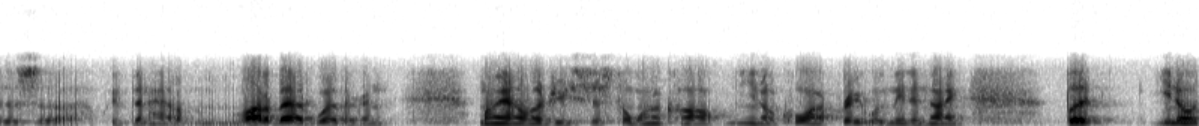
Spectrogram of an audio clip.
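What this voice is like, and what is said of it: Slightly hoarse voice. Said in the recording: “Pardon my voice this evening. It's a little hoarse”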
